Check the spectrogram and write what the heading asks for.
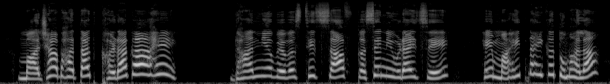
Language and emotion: Marathi, angry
